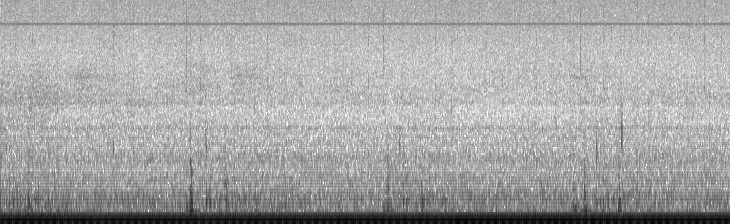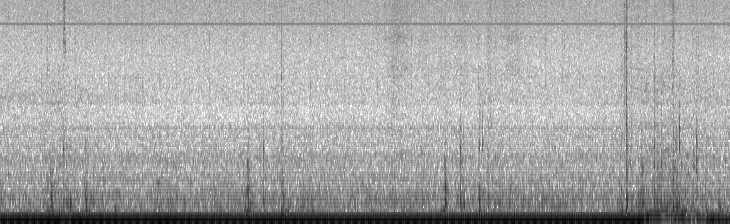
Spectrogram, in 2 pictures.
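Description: Car engine idling, heard from inside the cabin as a steady low drone, with a few faint clicks and a brief dip in level near the end.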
